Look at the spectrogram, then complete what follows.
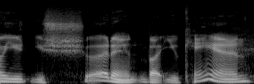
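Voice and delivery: high, slow, teasing allowance; sly permission. Pretend. Friend jokingly permitting the recording, slow and coy. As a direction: draw it out with a playful loophole.

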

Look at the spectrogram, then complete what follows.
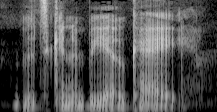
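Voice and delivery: barely voiced, whispering it gently; a soft whispered it's gonna be okay; whispered reassurance. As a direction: hush the child, trailing to a whisper. Comforting her sobbing daughter, fading.

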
